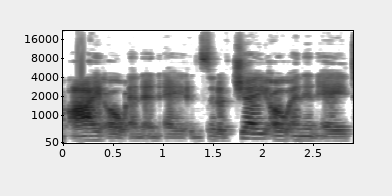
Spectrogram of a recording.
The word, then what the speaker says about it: Jonna: She spells her name I-O-N-N-A instead of J-O-N-N-A to make it actually pronounced in the Swedish way, Jonna instead of saying Jonna, like a lot of probably English people would probably say otherwise.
